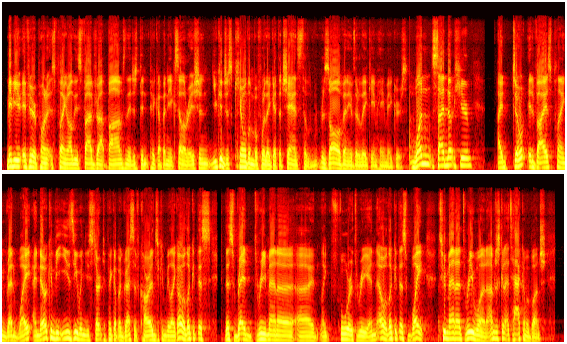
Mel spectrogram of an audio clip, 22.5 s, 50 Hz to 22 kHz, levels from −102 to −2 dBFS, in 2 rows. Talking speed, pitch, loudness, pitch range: 250 wpm, 110 Hz, -22 LUFS, 100-135 Hz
